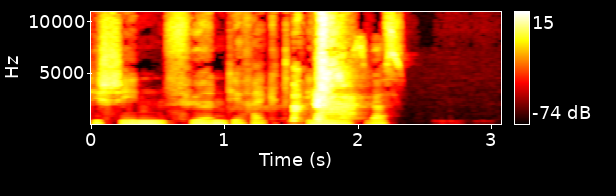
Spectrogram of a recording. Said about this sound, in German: Gesundheit.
